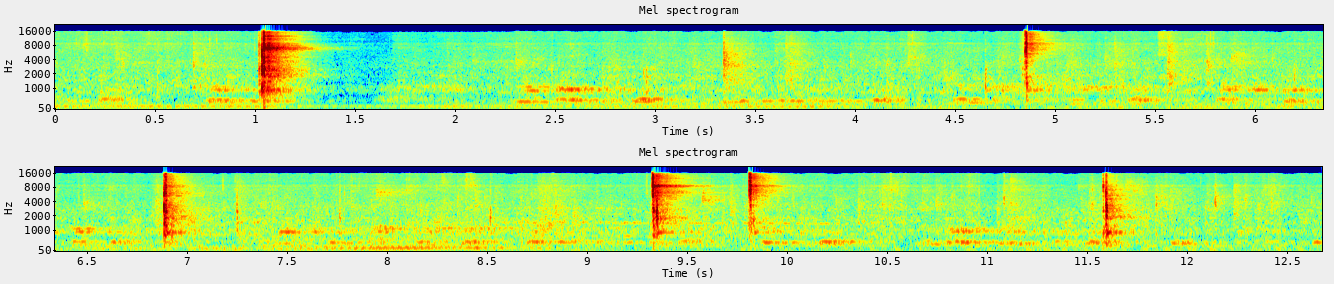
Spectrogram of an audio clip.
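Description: Gloved hands handle a metal pump, with sharp metallic clicks and knocks now and then.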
